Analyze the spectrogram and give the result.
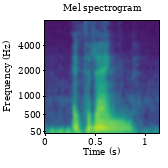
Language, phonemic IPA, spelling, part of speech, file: Swedish, /rɛŋn/, regn, noun, Sv-regn.ogg
- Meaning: rain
